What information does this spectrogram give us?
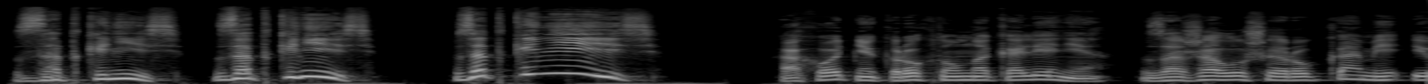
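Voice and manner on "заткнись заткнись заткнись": escalating to a high scream; each cry higher than the last; frantic, building yells to drown out a voice; desperate shouting. A narrator's reading. Mart breaks down, escalating screams.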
